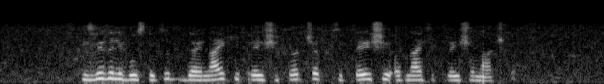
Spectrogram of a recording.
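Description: Noise suppressor artifacts run through the whole clip. The room noise, about 12 dB below the speech, is pulled down by about 19 dB in the gaps and comes back under the speech, so the residue pumps.

The AMR wideband (HD Voice) codec is also present throughout, with plainly audible damage. The speech has a rough, raspy grain that points to one of AMR-WB's lowest modes, around 8.85 kbit/s, and nothing is heard above about 7.5 kHz.

Speech cut by the noise suppressor occurs four times, where the suppressor treated speech as noise. The affected spans are 1.39 to 1.89 s (about 200 ms affected, drops of up to about 17 dB), 2.3 to 4.08 s (roughly 700 ms affected, up to about 20 dB), 4.25 to 4.73 s (about 200 ms, up to about 21 dB) and 4.89 to 5.16 s (about 150 ms, up to about 20 dB). In these spans soft sounds and endings come out swallowed and faint.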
